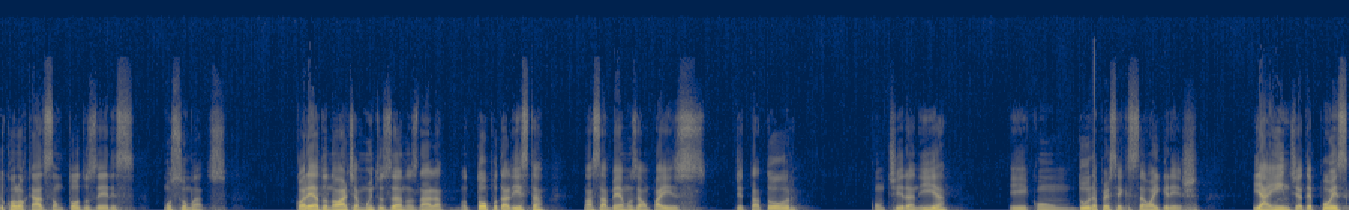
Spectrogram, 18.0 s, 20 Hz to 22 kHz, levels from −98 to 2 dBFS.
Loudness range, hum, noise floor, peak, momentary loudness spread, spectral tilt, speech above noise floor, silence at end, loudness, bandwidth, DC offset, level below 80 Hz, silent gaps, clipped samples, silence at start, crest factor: 6 LU; none; -79 dBFS; -10 dBFS; 17 LU; -6.5 dB/octave; 51 dB; 0.05 s; -29 LUFS; 14 kHz; under 0.1%; -70 dBFS; none; under 0.1%; 0 s; 20 dB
